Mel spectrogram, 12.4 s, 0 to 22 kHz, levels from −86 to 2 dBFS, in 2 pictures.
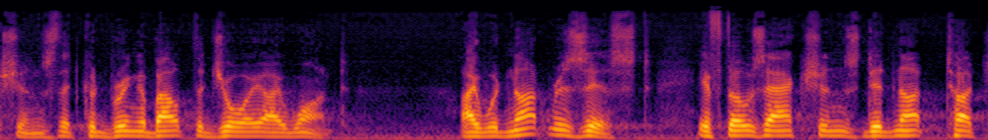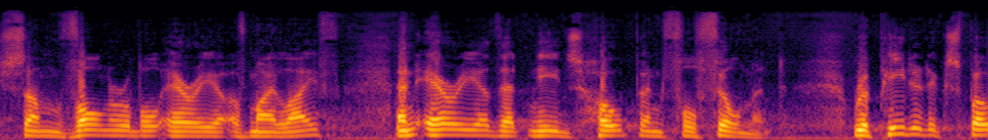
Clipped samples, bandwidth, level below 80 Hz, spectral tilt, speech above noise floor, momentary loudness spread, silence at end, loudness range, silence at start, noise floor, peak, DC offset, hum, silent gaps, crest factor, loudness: under 0.1%; 16 kHz; -50 dBFS; -7 dB/octave; 28 dB; 9 LU; 0 s; 2 LU; 0 s; -44 dBFS; 0 dBFS; under 0.1%; none; none; 16 dB; -17 LUFS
